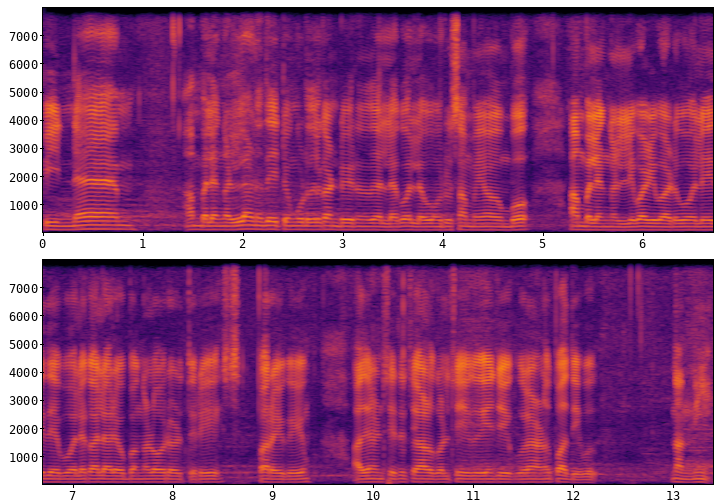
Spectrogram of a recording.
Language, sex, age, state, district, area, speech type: Malayalam, male, 18-30, Kerala, Thrissur, rural, spontaneous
